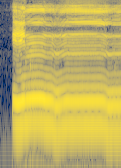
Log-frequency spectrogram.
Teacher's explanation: হামজাকে নুনের সাথে লাগিয়ে গুন্নাহ করব, কারণ মিম এবং নুনের উপর তাজিদ হলে সেখানে গুন্নাহ করা ওয়াজিব হয়ে যায়।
